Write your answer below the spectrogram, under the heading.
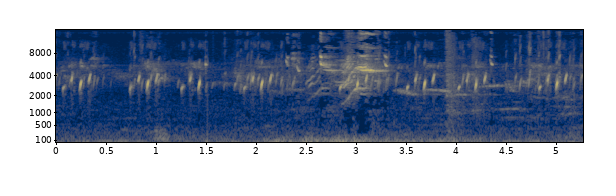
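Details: Goldfinch song of crisp, repeated high chirps several times a second, broken midway by a short burst of buzzy, tinkling trills, then returning to rhythmic tweets.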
